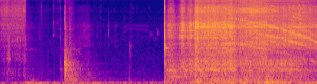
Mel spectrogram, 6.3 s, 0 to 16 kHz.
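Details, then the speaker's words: 1964 Ford Ranchero with points and condenser ignition, first start attempt: after a quiet spell the engine catches with a rough, rising roar, then stalls, likely starved of fuel; owner also found leaves and debris in it. "W yeah sounds like it's going to work let me see if I can make it run longer I need fuel"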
